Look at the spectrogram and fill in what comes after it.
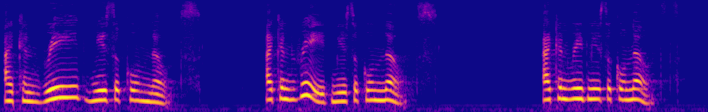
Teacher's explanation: My pitch changes on the word notes. That's the final content word, which makes it the focus word of the sentence.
